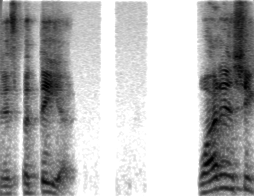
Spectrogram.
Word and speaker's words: Pythia: of people mispronounce her name and they say Pythia, but the actual pronunciation is Pathia. Why didn't she correct nobody in the room? I would have. I'd be like, it's Pathia.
